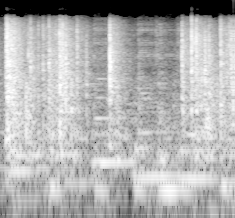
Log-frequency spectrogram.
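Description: Clattering and rustling as a large sheet of paper or card is picked up and handled, in several sharp strokes, over jazz music with a walking low line.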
